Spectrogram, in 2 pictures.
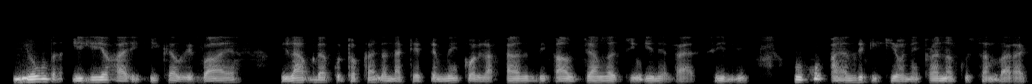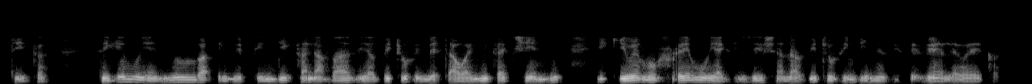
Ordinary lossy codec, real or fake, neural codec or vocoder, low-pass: MP3, 32 kbps; fake; codec, 16 kHz, 1 kbps, FunCodec, trained on LibriTTS, 50 frames a second; 3.6 kHz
